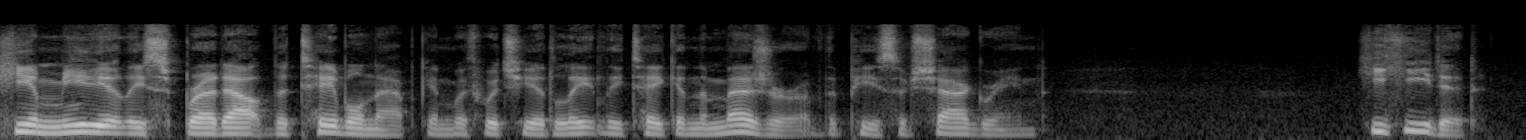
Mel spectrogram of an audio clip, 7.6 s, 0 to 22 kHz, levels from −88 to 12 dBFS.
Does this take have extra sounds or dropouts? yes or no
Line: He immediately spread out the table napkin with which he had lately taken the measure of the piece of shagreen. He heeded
no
